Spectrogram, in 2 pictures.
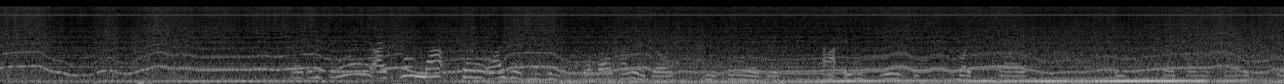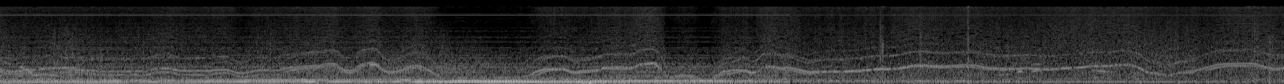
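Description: A model airplane engine drones steadily close by.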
